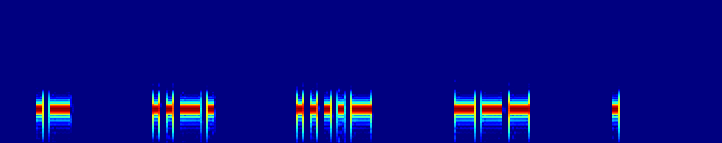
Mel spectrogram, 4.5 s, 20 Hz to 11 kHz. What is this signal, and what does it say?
Morse code, heard as a keyed tone, about 28 wpm, spaced as for 13 wpm, 700 Hz. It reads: AF4OE
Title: USA Call Signs - 4x Character Spacing - 28wpm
